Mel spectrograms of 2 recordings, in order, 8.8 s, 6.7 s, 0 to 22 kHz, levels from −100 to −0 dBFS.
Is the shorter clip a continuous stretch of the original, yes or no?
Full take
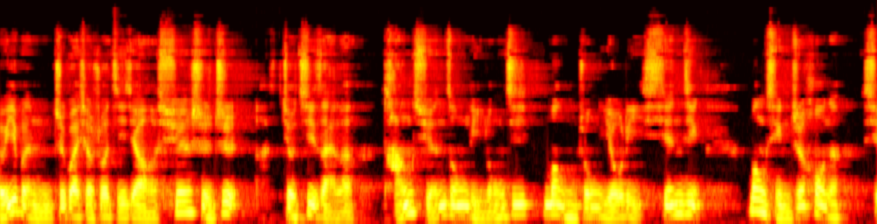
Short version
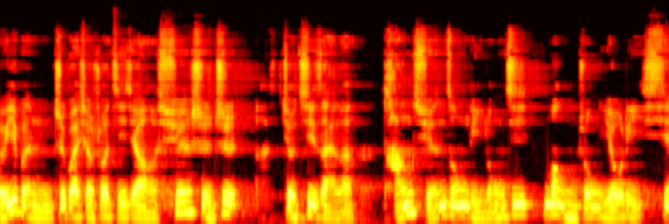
yes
